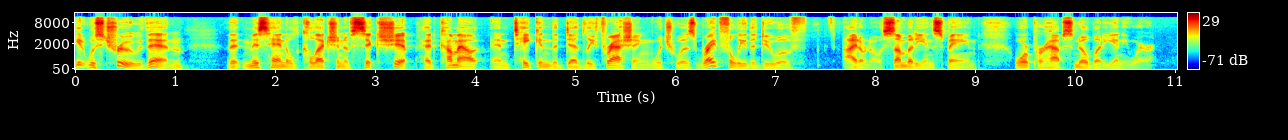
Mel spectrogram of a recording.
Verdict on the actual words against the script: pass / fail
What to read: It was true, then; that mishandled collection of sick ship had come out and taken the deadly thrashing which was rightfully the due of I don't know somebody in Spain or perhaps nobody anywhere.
pass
